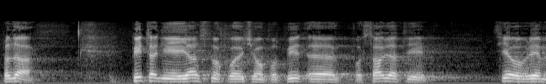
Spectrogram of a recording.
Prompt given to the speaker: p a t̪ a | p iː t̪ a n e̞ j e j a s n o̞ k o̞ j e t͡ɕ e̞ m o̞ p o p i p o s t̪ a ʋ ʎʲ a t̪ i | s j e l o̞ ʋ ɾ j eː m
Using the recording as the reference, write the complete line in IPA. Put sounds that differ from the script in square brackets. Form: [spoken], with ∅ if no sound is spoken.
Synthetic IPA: p a [d̪] a | p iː t̪ a [ɲ] e̞ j e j a s n o̞ k o̞ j e t͡ɕ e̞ m o̞ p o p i p o s t̪ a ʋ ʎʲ a t̪ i | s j e l o̞ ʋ ɾ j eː m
